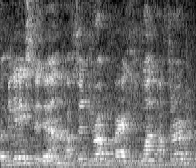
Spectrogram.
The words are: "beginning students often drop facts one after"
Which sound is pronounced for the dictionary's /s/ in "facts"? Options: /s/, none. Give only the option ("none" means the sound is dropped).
none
